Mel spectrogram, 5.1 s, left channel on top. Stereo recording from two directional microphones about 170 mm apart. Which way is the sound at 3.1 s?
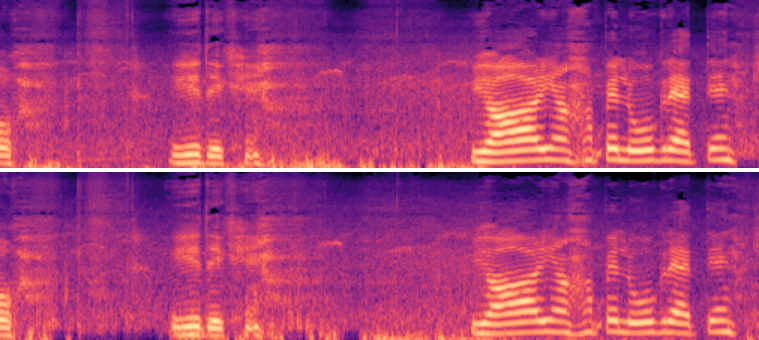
10° left (ahead or behind).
